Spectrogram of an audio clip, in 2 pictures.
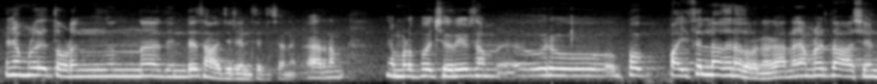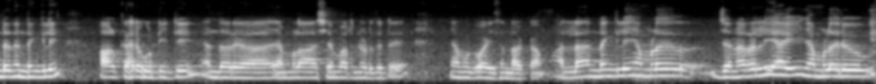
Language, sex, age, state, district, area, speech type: Malayalam, male, 18-30, Kerala, Malappuram, rural, spontaneous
